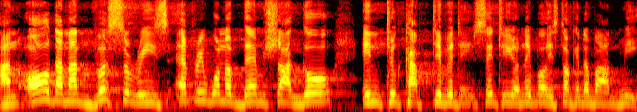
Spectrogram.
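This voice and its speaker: This man talks at a fairly quick clip with hardly any pauses. His voice sits high, with ordinary pitch variation. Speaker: pastor. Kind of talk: sermon. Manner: animated; fervent, rhythmic preaching with call-and-response.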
